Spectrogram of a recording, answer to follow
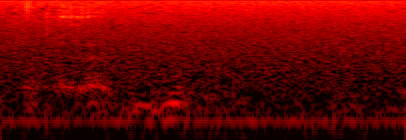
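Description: Steady low electrical hum with faint hiss, the recording's background noise during a pause in the talk.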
